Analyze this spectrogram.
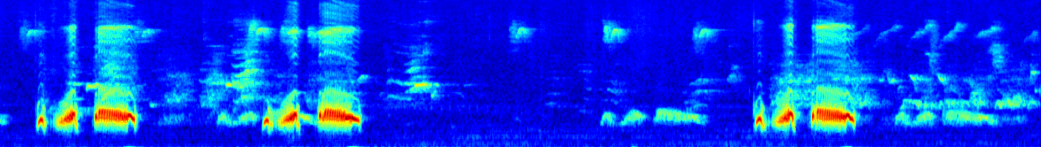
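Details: Spotted dove kept as a decoy, cooing to lure wild doves: three loud, low, hoarse coo phrases about three seconds apart, each of two or three rolling notes, with fainter cooing from other doves between them.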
